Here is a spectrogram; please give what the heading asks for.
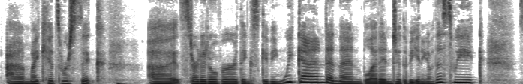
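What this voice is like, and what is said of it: Hoarse voice from a cold. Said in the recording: “I apologize for my hoarseness. I have a cold.”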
